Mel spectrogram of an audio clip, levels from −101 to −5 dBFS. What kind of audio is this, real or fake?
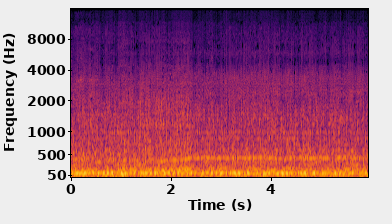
fake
